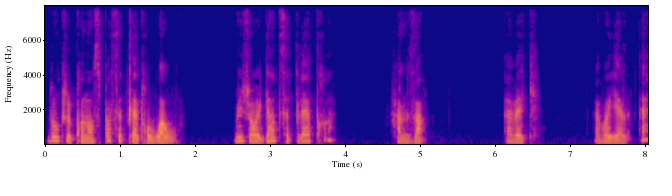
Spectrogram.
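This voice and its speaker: A woman's voice: fairly low pitch, steady tone, slow, vocal fry, pauses often. A woman teaching a reading lesson, patiently spelling out letters and repeating each word several times. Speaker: Arabic teacher.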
